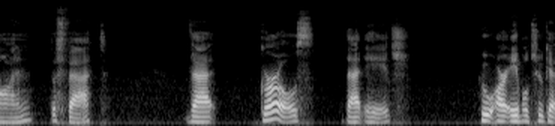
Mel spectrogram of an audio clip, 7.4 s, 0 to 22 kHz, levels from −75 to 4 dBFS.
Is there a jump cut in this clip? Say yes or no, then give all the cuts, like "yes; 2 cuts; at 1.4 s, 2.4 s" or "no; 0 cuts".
no; 0 cuts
